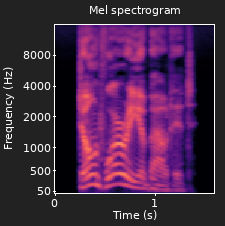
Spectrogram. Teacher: with stress hitting hard on worry, it could actually sound passive-aggressive, like he secretly is a little bothered, but is pretending not to be. · If instead he said it sharply, Don't worry about it, with stress hitting hard on worry, it could actually sound passive-aggressive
